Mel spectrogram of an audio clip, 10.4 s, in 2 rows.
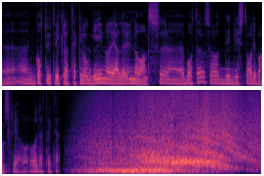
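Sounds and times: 
speech: 0.7 - 6.4
Russian MiG-35 fighter jet engine: 6.6 - 10.3.

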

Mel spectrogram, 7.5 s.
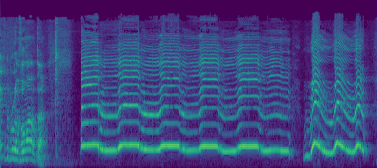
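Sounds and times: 
speech: 0.0 - 1.1
person imitating police siren with voice: 1.6 - 7.5.

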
